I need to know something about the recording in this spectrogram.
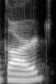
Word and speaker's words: Garg: Okay, so you guys can find Zarna at Zarna Garg.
